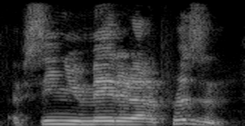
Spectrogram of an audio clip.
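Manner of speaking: high, loud mock amazement; excited reunion. [name] greeting a friend out of prison, excited. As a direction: exclaim it to an old pal.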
